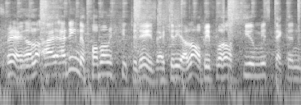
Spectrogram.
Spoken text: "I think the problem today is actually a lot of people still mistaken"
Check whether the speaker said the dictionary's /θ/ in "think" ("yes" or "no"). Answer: no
